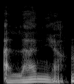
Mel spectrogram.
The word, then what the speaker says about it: Alagna: Une édition 2022 qui est parrainée par le ténor franco-italien Roberto Alagna, faut toujours le prononcer comme ça, qui a donné un concert d'ouverture le 17 janvier et qui fait honneur au son dans ce qu'il offre de plus intense.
